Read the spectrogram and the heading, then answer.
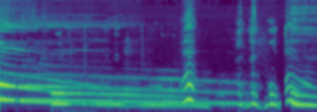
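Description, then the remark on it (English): Several wolves howl together in long, overlapping drawn-out notes that slowly slide downward, then break into wavering, rising-and-falling yelps near the end; loud, with no talking. “This portion of the show is brought to you by Howling for Wolves, protecting wolves for future generations. Howl!”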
